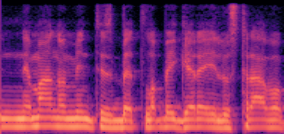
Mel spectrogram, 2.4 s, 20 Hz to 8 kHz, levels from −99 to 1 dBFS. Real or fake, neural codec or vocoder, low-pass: fake; codec, 16 kHz in and 24 kHz out, 1 kbps, XY-Tokenizer; 7.2 kHz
